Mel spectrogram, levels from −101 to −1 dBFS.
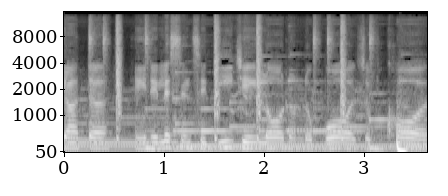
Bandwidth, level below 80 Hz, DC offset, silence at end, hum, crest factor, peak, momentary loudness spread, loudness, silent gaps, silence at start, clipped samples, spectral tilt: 15 kHz; -24 dBFS; under 0.1%; 0 s; none; 16 dB; 0 dBFS; 6 LU; -16 LUFS; none; 0 s; under 0.1%; -4.5 dB/octave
